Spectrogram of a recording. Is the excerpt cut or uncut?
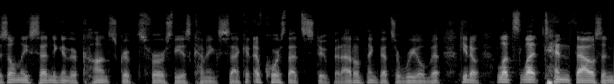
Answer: cut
